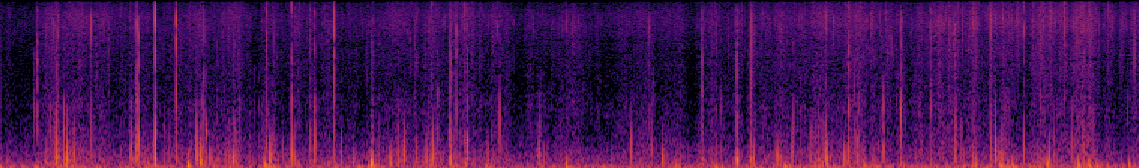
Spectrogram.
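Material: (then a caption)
Plastic. A translucent thin plastic bag over a microphone is squeezed and crinkled with both hands. The result is a dense run of short, sharp crackles and pops with a boomy low thump from the covered microphone, and no voice.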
